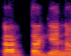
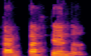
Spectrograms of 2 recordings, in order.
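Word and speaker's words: Cartagena: যে কার্তা হেনাদে ইন্দিয়াস এটা কার্তা গেনা উচ্চারণ করছিলেন উচ্চারণ হবে কার্তা হখেনা হ্যা হচ্ছে উরুগুয়ে উরুগয়ে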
